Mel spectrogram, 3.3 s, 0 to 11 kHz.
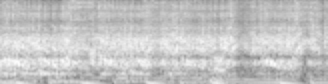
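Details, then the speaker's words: Mollar HD826 800 W SDS Plus hammer drill in hammer-only mode with a flat chisel, which only punches back and forth without rotating: short bursts of fast, even hammering buzz starting and stopping with pressure, no grinding; healthy. "nah ini dia hanya ee maju mundur saja ya dia tidak berputar ya saya pakai yang plat biar kelihatan dia tidak berputar cuma dia nonjok aja ya"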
